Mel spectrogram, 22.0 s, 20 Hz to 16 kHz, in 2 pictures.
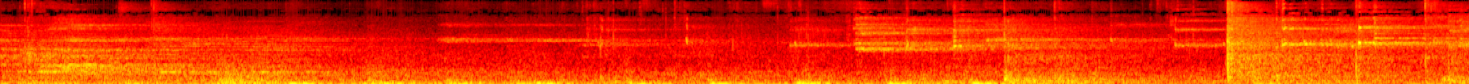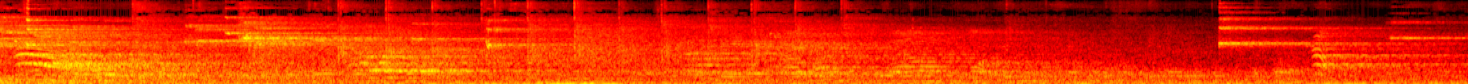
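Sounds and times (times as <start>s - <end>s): court shoes squeaking: 0.0s - 15.6s, 20.1s - 22.0s
racket hitting shuttlecock: 9.0s - 11.2s.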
